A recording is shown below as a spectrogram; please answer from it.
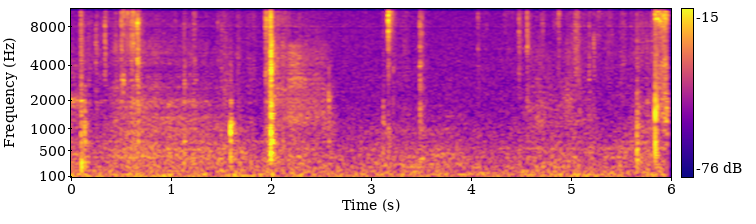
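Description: Faint paper handling: a few light, separate clicks and crinkles as foam adhesive dimensionals are peeled off their backing sheet, the sharpest about two seconds in.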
